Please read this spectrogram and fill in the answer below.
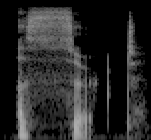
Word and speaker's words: assert: The stress is on the second part. Assert. It sounds like the end of the word dessert, but with an a at the front.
